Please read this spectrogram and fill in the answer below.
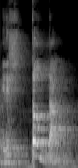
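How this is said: It is said in a harsh, insulting tone.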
